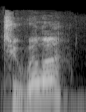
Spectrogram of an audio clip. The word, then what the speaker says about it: Tooele: Out of Tooele, Utah, and Tooele is spelled Tooele. There's not a single W in there, but they have a pronouncer here that helps you.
